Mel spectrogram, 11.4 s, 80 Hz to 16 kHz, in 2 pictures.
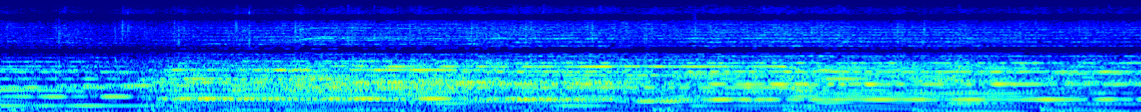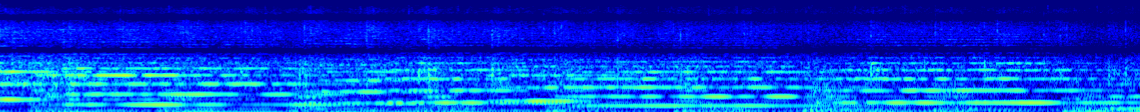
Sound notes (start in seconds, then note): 0.2 ceremonious music; 3.0 crowd cheering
